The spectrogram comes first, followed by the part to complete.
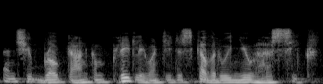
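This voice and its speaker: An actor playing a polite, nervous husband in a vintage radio drama, halting and formal in his talk. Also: lowish voice, slightly rough. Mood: uneasy, explaining. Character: polite, uneasy wealthy husband, hesitant and evasive. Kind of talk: 1940s-50s radio detective drama acting. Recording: dull vintage radio recording.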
